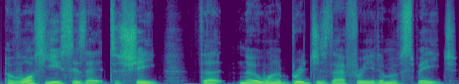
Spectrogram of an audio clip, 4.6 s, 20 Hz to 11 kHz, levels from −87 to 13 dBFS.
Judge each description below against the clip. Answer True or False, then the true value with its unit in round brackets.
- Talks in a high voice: False (115 Hz)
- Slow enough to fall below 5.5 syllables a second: True (5.0 syllables/s)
